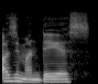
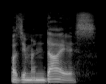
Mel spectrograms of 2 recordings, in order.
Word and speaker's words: Ozymandias: I should point out that this name is also sometimes pronounced as Ozymandias, which is actually how I tend to pronounce it. Whether that's right or wrong, I don't really know, but anyway, Ozymandias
